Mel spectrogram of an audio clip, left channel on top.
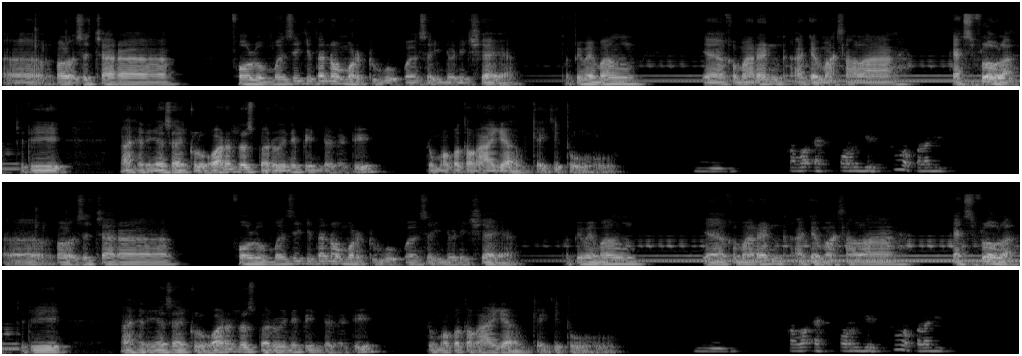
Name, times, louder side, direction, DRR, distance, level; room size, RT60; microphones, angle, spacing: voice 1, 0.0-1.7 2.4-5.1 5.7-6.4 7.0-9.1 9.5-10.2 10.4-10.8 11.4-13.9 14.4-16.2, left 2 dB, 70° left, 0.7 m, -28 dB
sound 1, 5.1-10.4, right 4 dB, 85° right, 0.3 m, -39 dB
voice 2, 5.8-6.1 17.1-17.5 18.0-19.7, right 1 dB, 10° right, 0.9 m, -41 dB
3.0 x 2.2 x 2.3 m
head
